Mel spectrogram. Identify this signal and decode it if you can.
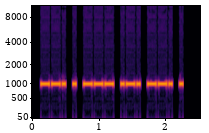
Morse code, heard as a keyed tone, about 30 wpm, 1000 Hz. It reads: GEORGE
